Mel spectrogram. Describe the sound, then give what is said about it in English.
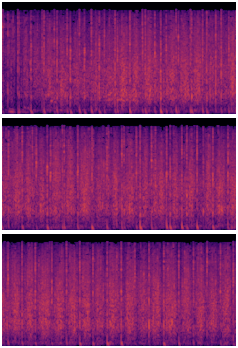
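An audience at an Archers fan weekend applauds its guests steadily, with a dense, crackling wash of many hands clapping at once. The clapping stays loud and even throughout, and no one speaks. “So let's give a round of applause to our guests”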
